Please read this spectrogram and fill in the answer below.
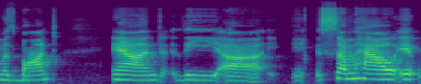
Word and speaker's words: Band: family's surname was b-a-n-d which in germany is pronounced bond right bunt so probably that got mish-moshed when her ancestors came over and said their name was bont and the uh somehow it was transcribed as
